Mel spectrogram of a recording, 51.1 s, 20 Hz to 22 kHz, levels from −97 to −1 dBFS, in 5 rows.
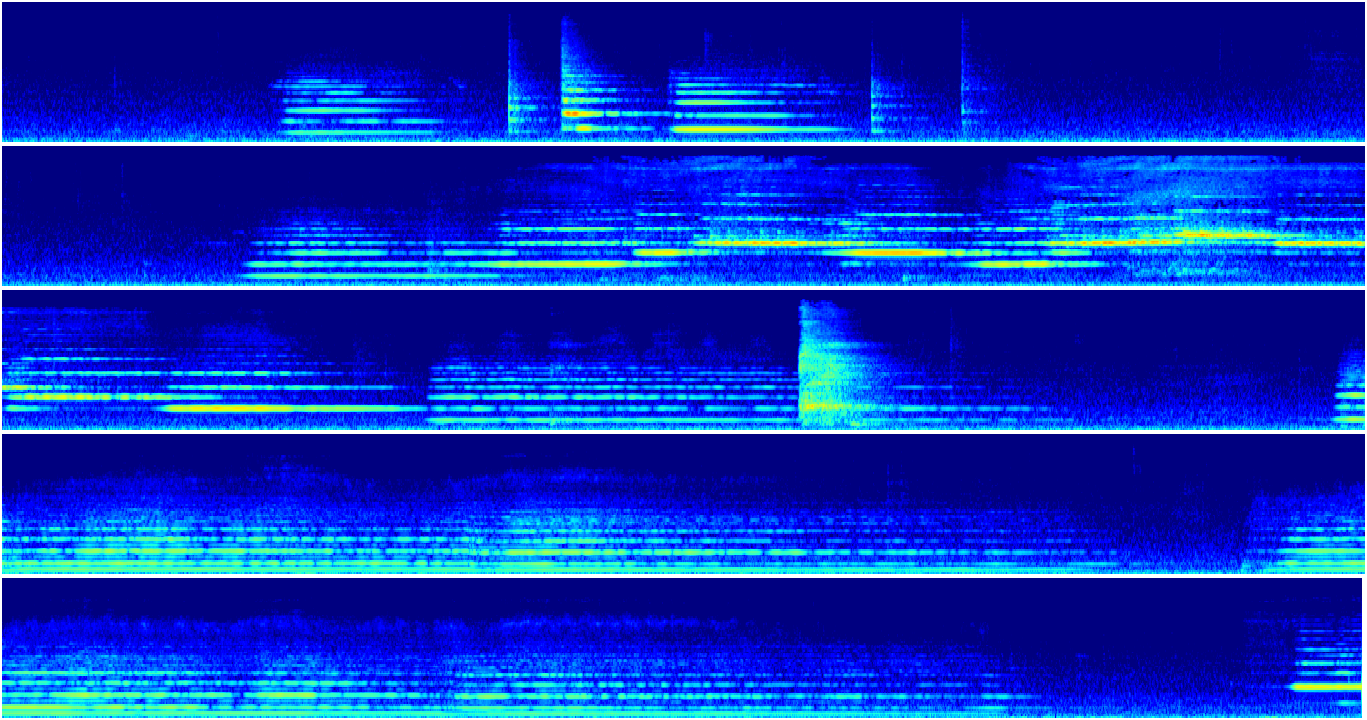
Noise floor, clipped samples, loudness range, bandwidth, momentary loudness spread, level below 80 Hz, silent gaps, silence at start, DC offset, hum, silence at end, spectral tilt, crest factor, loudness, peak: -66 dBFS; under 0.1%; 25 LU; 16 kHz; 25 LU; -68 dBFS; none; 0.1 s; under 0.1%; none; 0 s; -4.5 dB/octave; 22 dB; -39 LUFS; -22 dBFS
